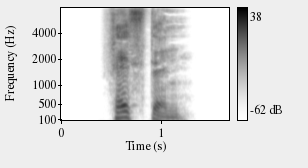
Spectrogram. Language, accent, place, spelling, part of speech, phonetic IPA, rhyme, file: German, Germany, Berlin, Festen, noun, [ˈfɛstn̩], -ɛstn̩, De-Festen.ogg
- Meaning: 1. plural of Feste 2. dative plural of Fest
